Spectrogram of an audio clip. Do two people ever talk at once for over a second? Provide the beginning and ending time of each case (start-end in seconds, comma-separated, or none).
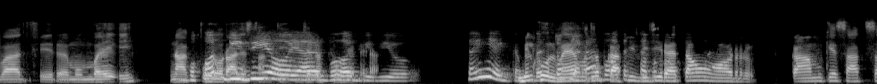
1.9-3.8, 5.2-7.2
